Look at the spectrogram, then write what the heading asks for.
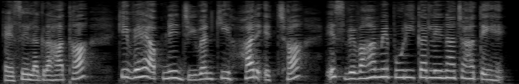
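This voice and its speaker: A woman's voice: a little high, animated, unhurried. A woman storyteller reading a scripted moral bedtime story.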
